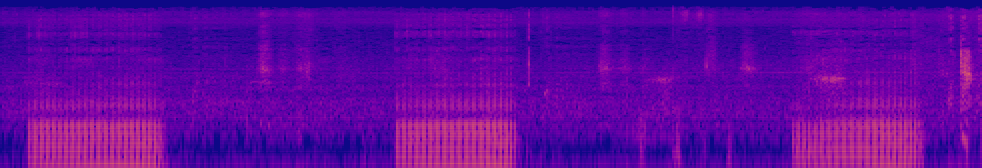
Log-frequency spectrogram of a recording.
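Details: Snoring from Buckwheat while asleep: three loud, buzzing snores about four seconds apart, with quiet room noise and small sounds between.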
